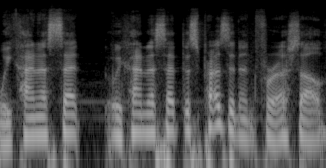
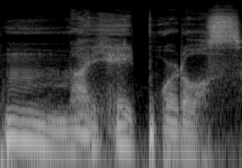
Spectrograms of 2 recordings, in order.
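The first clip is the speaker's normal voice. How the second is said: put-on, forced, very deep voice; 9 semitones lower than usual. Playing a game and trying out a character voice: put-on very deep voice. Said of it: "My voice can't naturally go that deep".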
